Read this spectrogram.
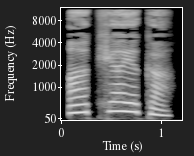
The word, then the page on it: ಆಖ್ಯಾಯಕ: ākhyāyaka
